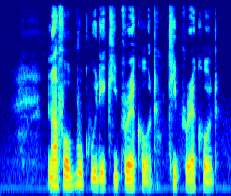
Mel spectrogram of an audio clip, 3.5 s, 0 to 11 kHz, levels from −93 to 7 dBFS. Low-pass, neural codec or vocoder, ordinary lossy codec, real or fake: 9.9 kHz; vocoder, 24 kHz, 100 mel bands, Vocos; none; fake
